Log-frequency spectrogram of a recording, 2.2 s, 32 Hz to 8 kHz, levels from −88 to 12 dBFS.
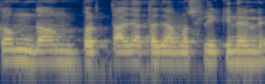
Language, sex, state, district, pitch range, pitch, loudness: Maithili, male, Bihar, Saharsa, 135-140 Hz, 140 Hz, -17 LUFS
